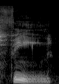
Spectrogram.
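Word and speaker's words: FE!N: It's pronounced Fiend by Travis Scott featuring Playboi Carti.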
